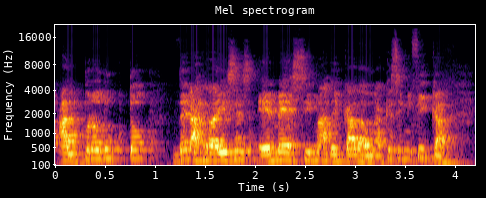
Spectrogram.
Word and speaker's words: m-ésima: La primera de las propiedades tenemos que la raíz emésima, esto es una m, la raíz emésima se lee así, emésima, se escribe m-ésima, con S y acento en la E, ¿sí?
